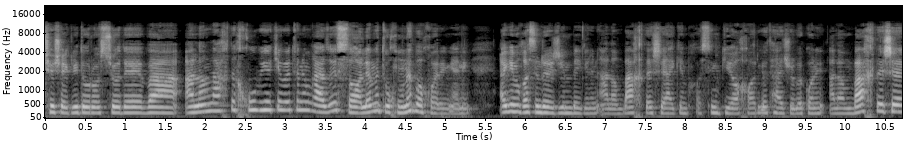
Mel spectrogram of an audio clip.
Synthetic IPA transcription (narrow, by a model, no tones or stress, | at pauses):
t͡ʃʰe̞ʃe̞cliːd̪o̞ɾost̪ʃo̞d̪e̞væːlɒnvæxt̪ʰe̞xubijecʰe̞be̞t̪ʰuniːmɢæzɒːjesɒːle̞met̪ʰuxuːneboxo̞ɾimjæ̰niː | ʔæɟemixɒːst̪iːnre̞ʒiːmbe̞ɟiɾiːnʔæ̰lɒːnbæxt̪e̞ʃeæɟemixɒst̪iːmɟijɒːxɒːɾiːjot̪ʰæd͡ʒɾo̞be̞ko̞niːnælɒːnbæxt̪e̞ʃe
